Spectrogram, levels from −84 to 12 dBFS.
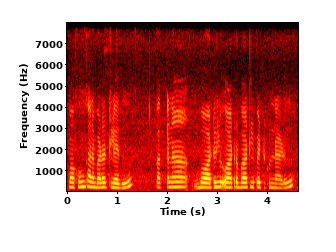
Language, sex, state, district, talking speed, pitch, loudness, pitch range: Telugu, female, Telangana, Hyderabad, 90 wpm, 225 Hz, -16 LUFS, 220-235 Hz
